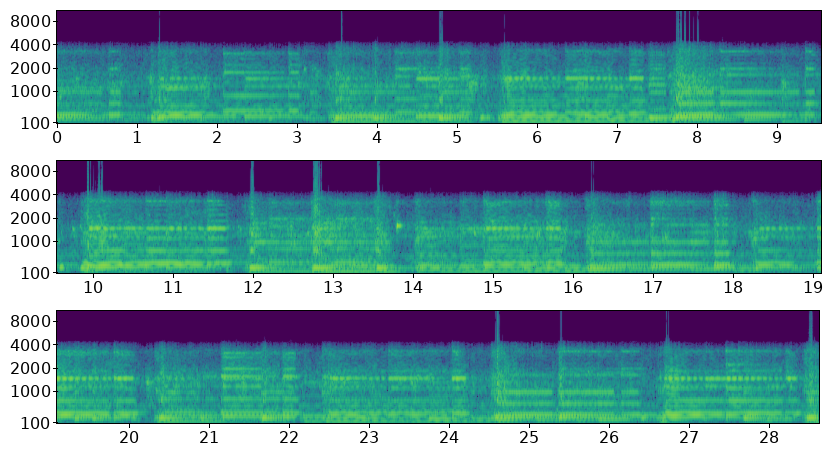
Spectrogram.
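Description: Acoustic guitar strummed, playing a progression of chords that change every second or two.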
